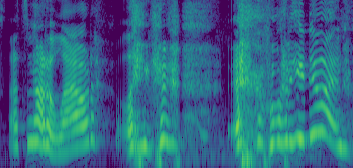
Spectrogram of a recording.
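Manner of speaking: high, loud, laughing telling-off; mock scolding. Wife to husband hurt at work, mock scolding. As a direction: scold him in playful disbelief.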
